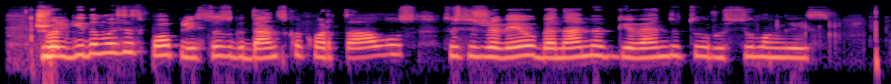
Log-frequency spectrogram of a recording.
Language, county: Lithuanian, Vilnius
